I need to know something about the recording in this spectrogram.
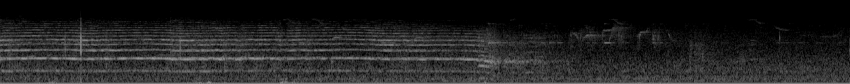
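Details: A loud, steady high-pitched brake squeal holds for about five seconds, then cuts off sharply; the brakes squeal continuously.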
